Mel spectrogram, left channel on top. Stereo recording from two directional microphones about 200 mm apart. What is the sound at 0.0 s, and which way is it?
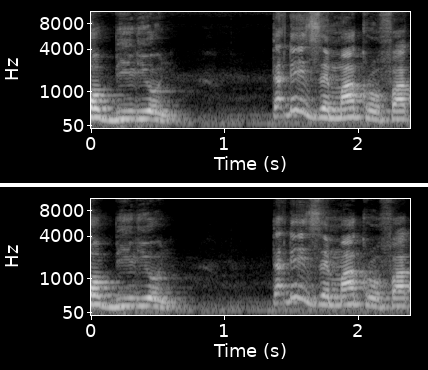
Speech, 35° left (ahead or behind).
